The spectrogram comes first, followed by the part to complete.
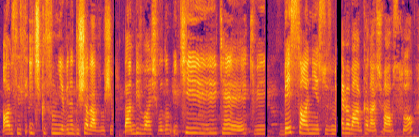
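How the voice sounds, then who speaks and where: A woman's voice: on the high side, fairly even intonation, measured pace, fairly bright tone. A woman with a speech impediment on R sounds, chatting casually and comedically to her followers in an emphatic, exasperated, slangy way. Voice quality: speech impediment, cannot pronounce R and some letters. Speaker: social media content creator.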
